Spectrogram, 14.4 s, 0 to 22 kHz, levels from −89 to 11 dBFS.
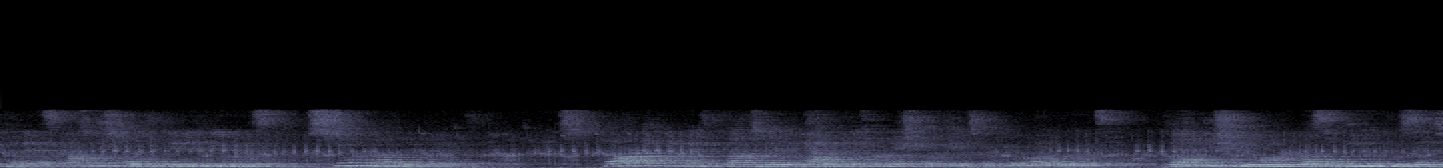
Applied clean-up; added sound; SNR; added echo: none; Bird / Frog; 16 dB; reverberation time 2.2 s.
